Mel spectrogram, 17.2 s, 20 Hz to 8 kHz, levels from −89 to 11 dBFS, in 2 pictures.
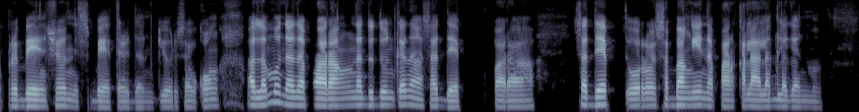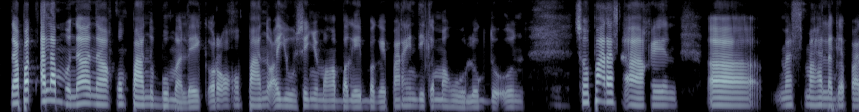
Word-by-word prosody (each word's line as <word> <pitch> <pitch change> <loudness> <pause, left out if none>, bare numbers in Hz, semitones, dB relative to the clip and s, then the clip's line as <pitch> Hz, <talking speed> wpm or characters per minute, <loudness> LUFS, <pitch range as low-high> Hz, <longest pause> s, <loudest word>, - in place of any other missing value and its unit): prevention 130 0 +1
is 115 0 -9
better 110 -1 -3
than 105 -1 -13
cure. 115 +1 -9
So 115 +1 -8
kung 130 +1 -3 0.3
alam 150 +4 +4
mo 210 - +1
na 155 -4 +5
na 145 - +6
parang 140 0 +5
nandodon 145 0 -1
ka 155 +2 0
na 145 -4 -1
sa 130 +1 -2
depth 115 -2 -2 0.3
para 120 0 -2 0.4
sa 150 -1 +2
depth 155 0 +4
or 135 +1 +1
sa 140 +1 -4
bangin 145 -1 +4
na - - -14
parang 125 -1 +1
kalalaglagan 120 -2 0
mo. 110 -2 -17 0.5
Dapat 245 +6 +5
alam 235 0 +6
mo 170 - -5
na, 180 +1 +5
na 160 -2 +3
kung 165 +2 -9
pano 150 -2 +1
bumalik 115 -5 -5
or - - -1
o 135 - -4
kung 140 +2 -13
paano 135 0 -3
ayusin 130 0 -4
yung 125 - -11
mga 120 - -5
bagay-bagay 115 -1 -6
para 130 0 -5
hindi 130 -2 -8
ka 125 - -7
mahulog 115 -2 -9
doon. 115 -1 -10 0.5
So, 200 - -2
para 215 0 +4
sa 150 -2 +2
akin, 150 -1 -5 0.3
ah, 145 -1 +4 0.2
mas 150 +2 -8
mahalaga 145 -2 -4
pa - - -5
135 Hz, 195 wpm, -24 LUFS, 120-150 Hz, 0.5 s, na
